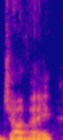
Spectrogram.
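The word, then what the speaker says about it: Yave: our startup competition um y or jave not yav it's it's sped y a ve but apparently pronounced jave um and this is a basically um embedded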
